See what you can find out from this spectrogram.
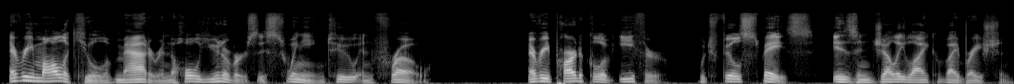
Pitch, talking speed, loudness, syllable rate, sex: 105 Hz, 150 wpm, -22 LUFS, 5.3 syllables/s, male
